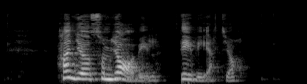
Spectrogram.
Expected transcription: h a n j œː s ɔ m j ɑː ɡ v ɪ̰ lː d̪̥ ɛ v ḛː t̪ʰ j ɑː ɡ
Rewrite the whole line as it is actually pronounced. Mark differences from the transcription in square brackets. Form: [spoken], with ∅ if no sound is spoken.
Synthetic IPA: h a n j œː [ʂ] ɔ m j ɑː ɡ v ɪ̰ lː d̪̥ ɛ v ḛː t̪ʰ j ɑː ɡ

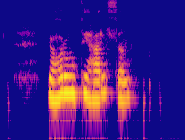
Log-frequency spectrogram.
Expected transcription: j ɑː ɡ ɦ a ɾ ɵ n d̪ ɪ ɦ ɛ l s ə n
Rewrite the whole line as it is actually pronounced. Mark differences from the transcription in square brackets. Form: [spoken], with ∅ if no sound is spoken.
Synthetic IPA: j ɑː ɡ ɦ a ɾ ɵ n [t̪] ɪ ɦ [a] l s ə n

